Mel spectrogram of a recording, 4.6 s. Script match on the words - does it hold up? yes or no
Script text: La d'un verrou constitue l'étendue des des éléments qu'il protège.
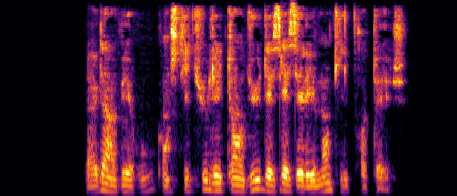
yes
